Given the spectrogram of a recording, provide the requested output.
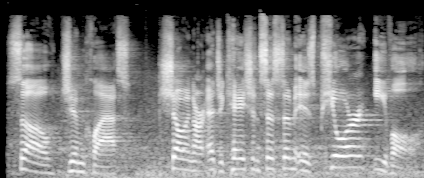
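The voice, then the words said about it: Cartoonish, zany voice. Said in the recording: “talk like a cartoon ... this general, ha-ha, I'm random cartoon channel talk”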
